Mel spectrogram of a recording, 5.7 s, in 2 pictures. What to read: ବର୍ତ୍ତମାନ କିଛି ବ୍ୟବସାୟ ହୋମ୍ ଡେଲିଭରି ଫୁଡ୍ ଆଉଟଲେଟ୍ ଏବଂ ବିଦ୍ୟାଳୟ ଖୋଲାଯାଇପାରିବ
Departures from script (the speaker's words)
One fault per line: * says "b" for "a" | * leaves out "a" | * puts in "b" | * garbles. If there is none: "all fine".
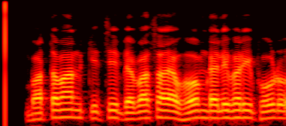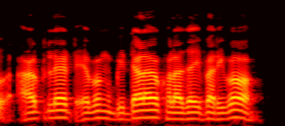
all fine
